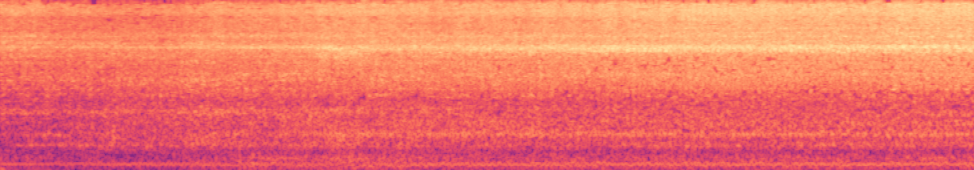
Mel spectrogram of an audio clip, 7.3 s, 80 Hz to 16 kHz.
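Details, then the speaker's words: Old boring bar on its fifth cut, boring a 1950 Dodge flathead cylinder for sleeve installation: steady rising hiss over a constant low motor hum, no chatter or squeal; cutting smoothly. "Turn it on. There you go. She's cutting."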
